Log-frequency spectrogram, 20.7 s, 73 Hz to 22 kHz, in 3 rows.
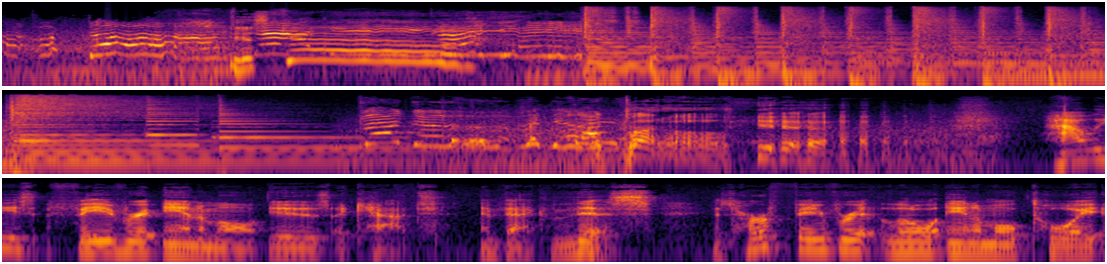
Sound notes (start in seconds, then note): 3.4 fun upbeat music; 12.7 laughs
